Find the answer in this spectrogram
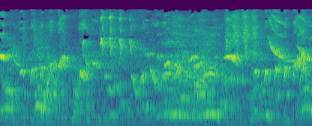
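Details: Murai batu (white-rumped shama) in energetic 'gacor' song: a fast jumble of squawky notes, upward-sweeping whistles and high sharp chips in constant variation.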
